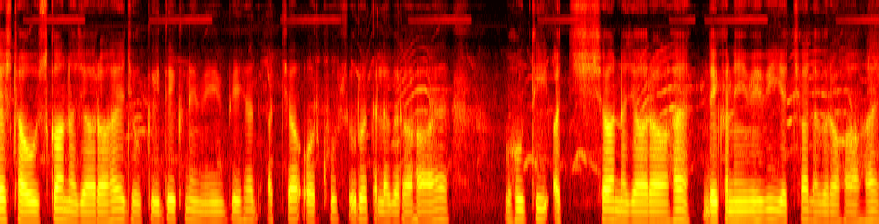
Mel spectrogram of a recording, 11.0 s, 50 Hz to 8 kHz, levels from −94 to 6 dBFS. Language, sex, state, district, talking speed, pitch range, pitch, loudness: Hindi, male, Uttar Pradesh, Hamirpur, 145 wpm, 115-130 Hz, 120 Hz, -21 LUFS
